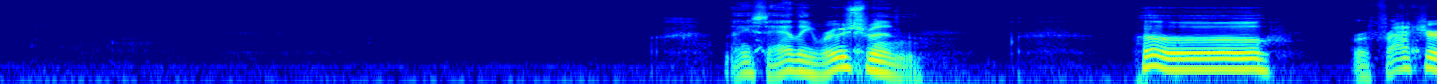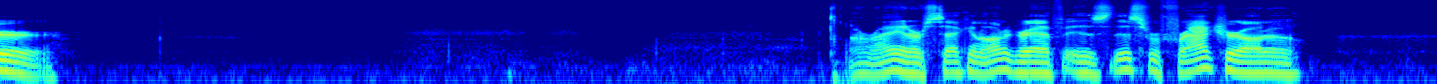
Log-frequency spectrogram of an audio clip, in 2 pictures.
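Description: Trading cards slide and rustle against each other.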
